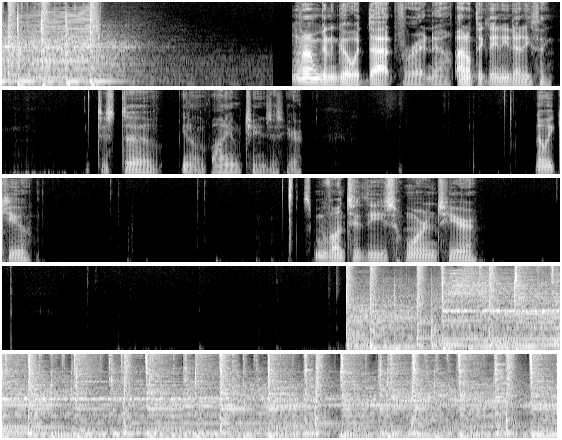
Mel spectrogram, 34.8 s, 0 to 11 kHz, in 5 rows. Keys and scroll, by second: 5.7 super+=, 24.1 super+=, 24.9 super+space.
